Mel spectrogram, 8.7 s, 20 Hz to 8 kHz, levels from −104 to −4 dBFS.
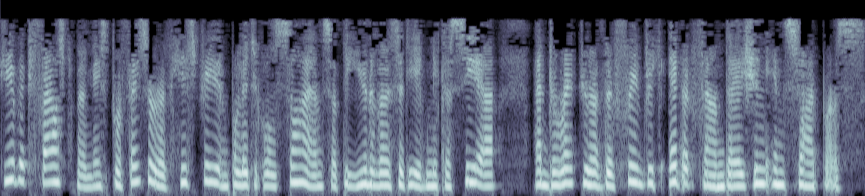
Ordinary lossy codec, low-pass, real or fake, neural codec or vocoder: MP3, 24 kbps; 7.2 kHz; fake; codec, 16 kHz in and 24 kHz out, 0.6 kbps, FireRedTTS-2 codec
